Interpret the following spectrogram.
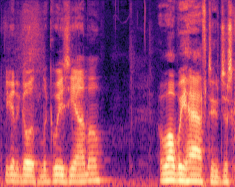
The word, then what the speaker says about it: Leguizamo: It's phonetic. It's Leguizamo. You added 6 eyes.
